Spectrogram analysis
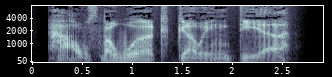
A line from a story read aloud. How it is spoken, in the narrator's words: the soldier snarled again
